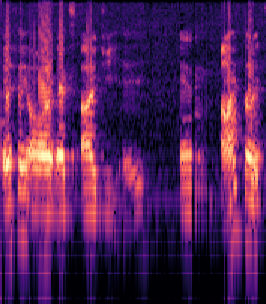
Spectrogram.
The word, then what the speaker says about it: Farxiga: Now, on the other hand, the ad that I thought was the worst was this ad by Farxiga.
